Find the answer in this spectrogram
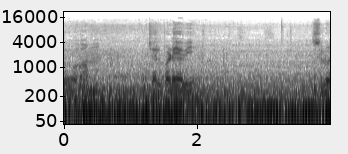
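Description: Shuttle bus driving, its engine and road rumble heard from inside the cabin, with brief voices speaking over it.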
